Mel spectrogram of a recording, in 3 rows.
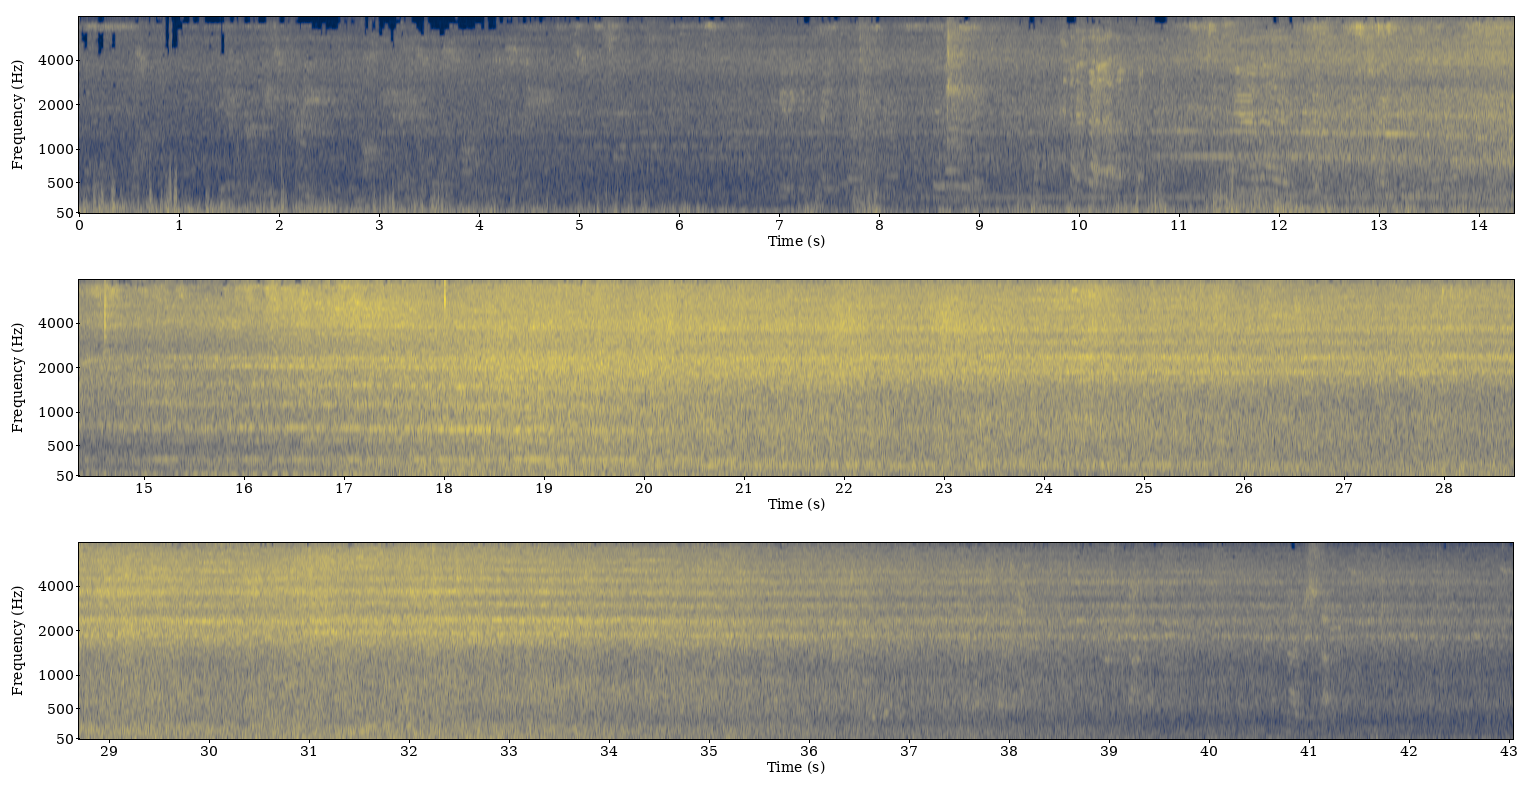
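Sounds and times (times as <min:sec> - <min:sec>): train wheels rolling on rails: 0:04.8 - 0:43.0
diesel locomotive engine running: 0:07.2 - 0:39.4.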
